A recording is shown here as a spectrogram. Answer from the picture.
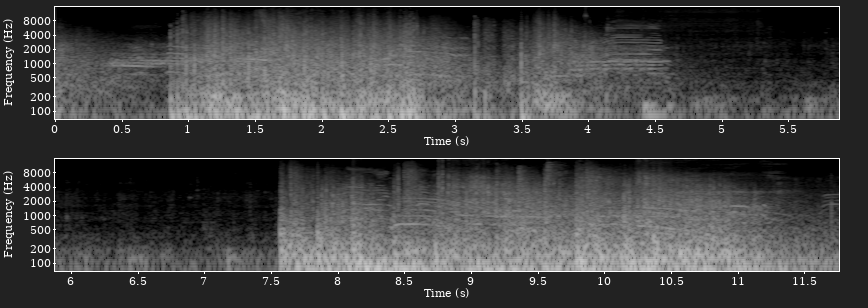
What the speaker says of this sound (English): it's a single shot going out and then it explodes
